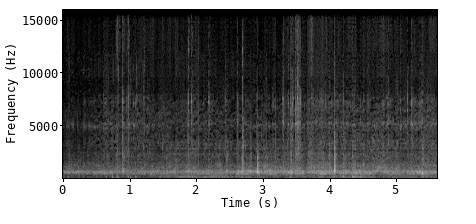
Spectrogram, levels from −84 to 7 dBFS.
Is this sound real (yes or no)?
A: yes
